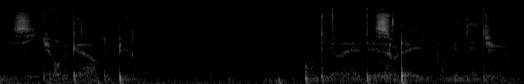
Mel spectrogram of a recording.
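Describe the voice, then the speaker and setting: Someone whispers in a gentle tone at a very slow pace. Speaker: herbalist (roleplay character). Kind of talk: ASMR roleplay, soothing guided talk. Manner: soft-spoken, slow, gentle.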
